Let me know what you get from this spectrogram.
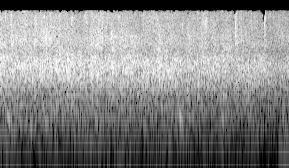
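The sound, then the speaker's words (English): Sustained applause from a crowd for a group of girls, a dense, steady wash of clapping that holds at an even loudness throughout and tapers only slightly at the very end, with no voices standing out. “Let's give these girls a round of applause.”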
